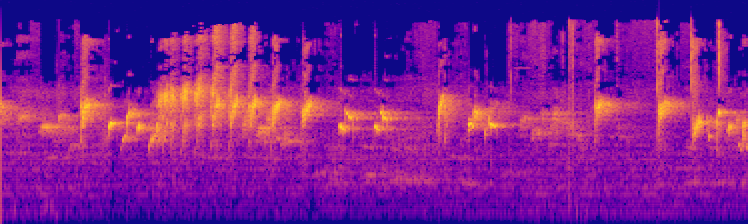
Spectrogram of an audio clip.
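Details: Red-whiskered bulbul labelled phong sơn, mí đỏ, rơm tê giác, siêu ché, delivering a dense run of bright whistled notes with quick rising and falling slurs, phrases tumbling almost continuously for several seconds.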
